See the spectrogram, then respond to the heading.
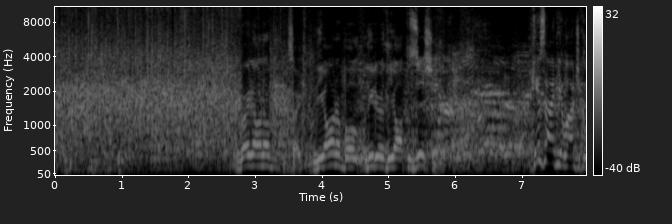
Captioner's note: some Applause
